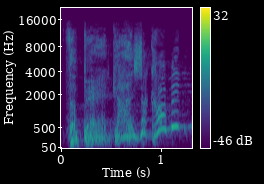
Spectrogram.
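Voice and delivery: high-pitched alarmed question; alarmed child. Retold or imitated. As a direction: squeak it as a frightened kid's question. Son's alarmed question, retold.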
